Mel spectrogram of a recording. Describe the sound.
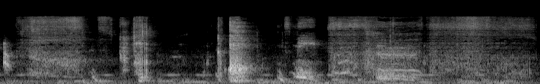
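Ragged, hissing breaths rasp through a mask in uneven bursts, with a few short spoken words mixed in between the harsh inhales and exhales, heard over a comm station hail from the ship Chandrilla Red.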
